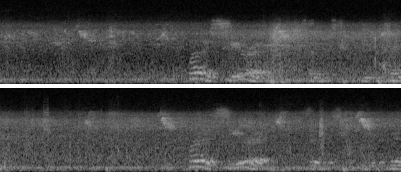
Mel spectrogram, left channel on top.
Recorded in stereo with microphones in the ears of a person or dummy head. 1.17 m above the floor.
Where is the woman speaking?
5° left (ahead or behind), 9 m.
